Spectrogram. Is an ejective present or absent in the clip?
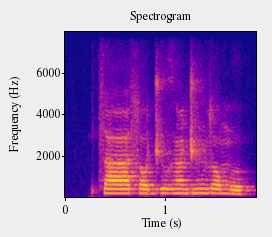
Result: absent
